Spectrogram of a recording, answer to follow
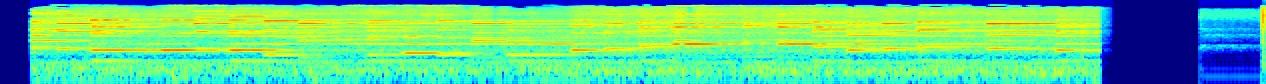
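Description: A simple electronic jingle of single chiming notes stepping up and down in a tune, over a steady low background noise, cutting off abruptly near the end.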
